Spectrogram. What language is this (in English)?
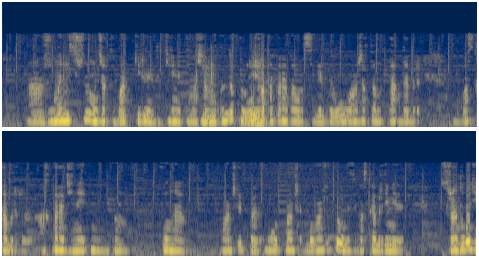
Kazakh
